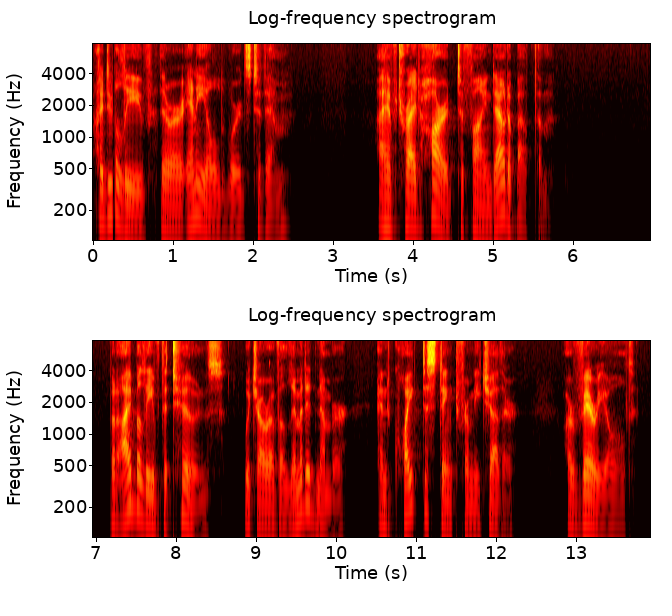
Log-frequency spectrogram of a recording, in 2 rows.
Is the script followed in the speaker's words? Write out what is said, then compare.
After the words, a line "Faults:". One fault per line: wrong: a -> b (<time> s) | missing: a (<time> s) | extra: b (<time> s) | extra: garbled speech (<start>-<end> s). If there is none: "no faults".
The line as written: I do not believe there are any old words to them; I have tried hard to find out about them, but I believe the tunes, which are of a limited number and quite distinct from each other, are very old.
I do believe there are any old words to them; I have tried hard to find out about them, but I believe the tunes, which are of a limited number and quite distinct from each other, are very old.
Faults:
missing: not (0.2 s)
